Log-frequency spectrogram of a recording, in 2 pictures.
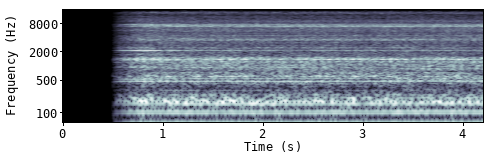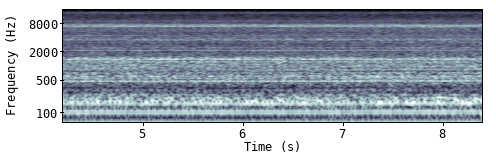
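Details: Toyota 2ZZ-GE engine: steady, even idle with a constant intake hiss from the aftermarket induction kit, no knocking or rattle; normal, healthy idle.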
